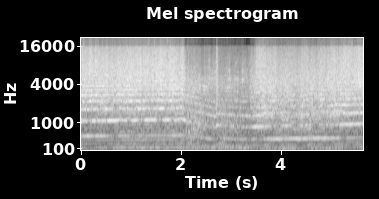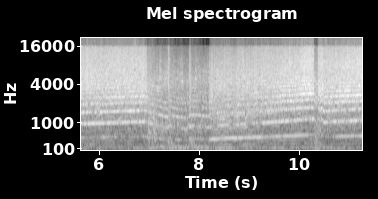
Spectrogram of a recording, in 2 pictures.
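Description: A racing car engine screams at high revs, dropping in pitch on gear shifts and braking, then climbing again.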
